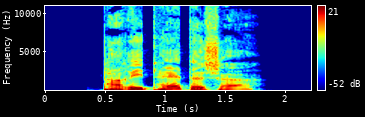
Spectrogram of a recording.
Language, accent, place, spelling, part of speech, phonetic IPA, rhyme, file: German, Germany, Berlin, paritätischer, adjective, [paʁiˈtɛːtɪʃɐ], -ɛːtɪʃɐ, De-paritätischer.ogg
- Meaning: 1. comparative degree of paritätisch 2. inflection of paritätisch: strong/mixed nominative masculine singular 3. inflection of paritätisch: strong genitive/dative feminine singular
